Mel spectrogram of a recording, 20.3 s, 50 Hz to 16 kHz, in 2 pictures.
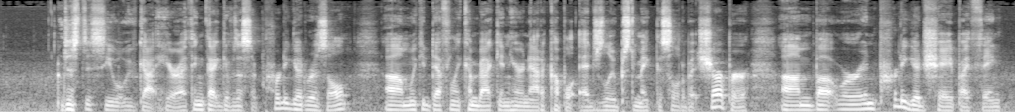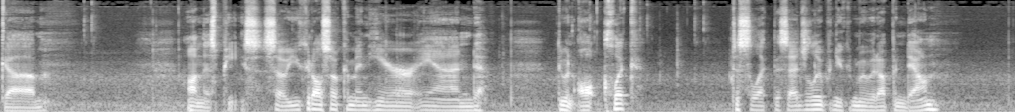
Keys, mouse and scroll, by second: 2.6 Tab, 3.3 scroll up 1, 10.8 click, 12.9 click, 14.0 2, 15.8 click, 16.4 click, 17.0 alt+click, 17.3 alt+click, 17.9 g.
